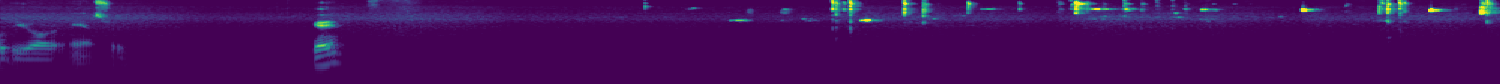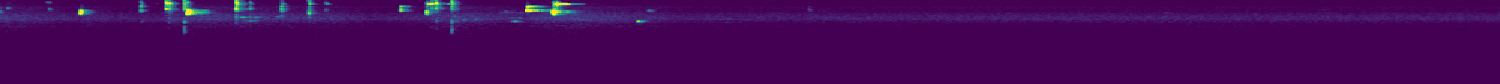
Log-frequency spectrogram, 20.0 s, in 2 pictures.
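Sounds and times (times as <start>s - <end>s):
bird chirping: 4.3s - 14.4s.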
